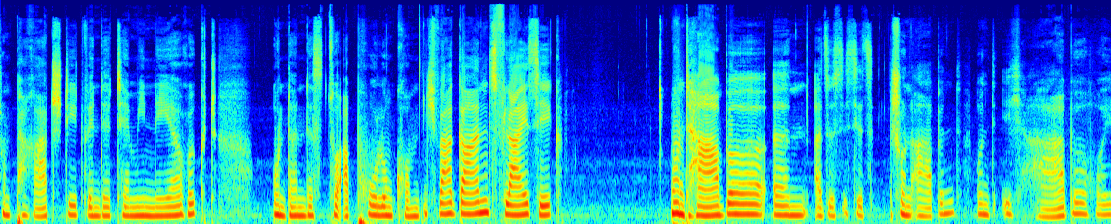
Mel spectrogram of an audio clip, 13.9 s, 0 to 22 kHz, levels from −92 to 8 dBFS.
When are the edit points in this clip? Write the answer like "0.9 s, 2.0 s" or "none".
5.3 s, 9.6 s, 12.1 s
